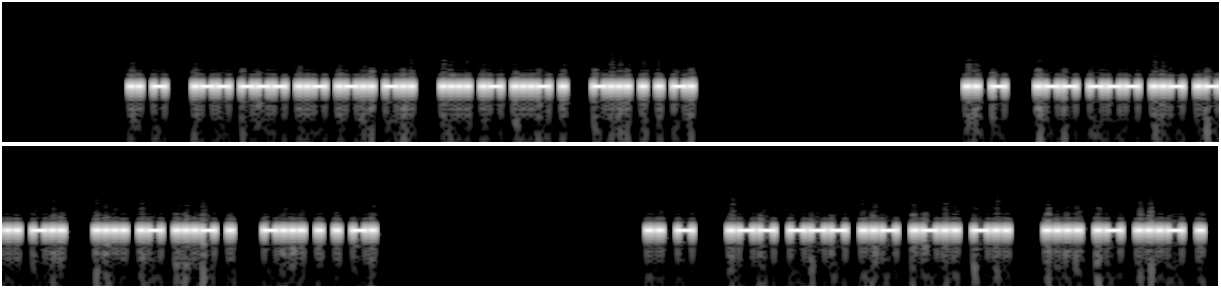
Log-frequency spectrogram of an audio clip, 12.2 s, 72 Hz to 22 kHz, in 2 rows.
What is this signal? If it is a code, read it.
Morse code, heard as a keyed tone, about 53 wpm, 700 Hz. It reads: IT WOULD HAVE BEEN IT WOULD HAVE BEEN IT WOULD HAVE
